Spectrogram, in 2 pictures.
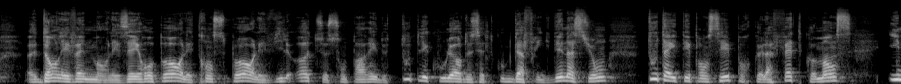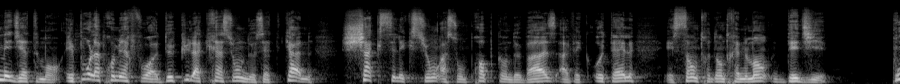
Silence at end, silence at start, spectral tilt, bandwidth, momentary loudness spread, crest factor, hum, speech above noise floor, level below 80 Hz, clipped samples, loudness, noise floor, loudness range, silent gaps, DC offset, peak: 0 s; 0 s; -4.5 dB/octave; 16 kHz; 8 LU; 18 dB; none; 51 dB; -58 dBFS; under 0.1%; -22 LUFS; -73 dBFS; 2 LU; none; under 0.1%; -4 dBFS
